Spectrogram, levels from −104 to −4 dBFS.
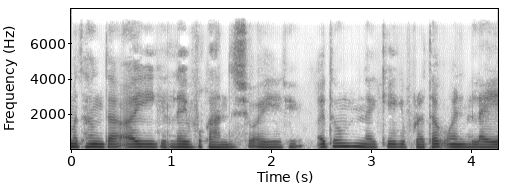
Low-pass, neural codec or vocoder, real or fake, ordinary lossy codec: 7.2 kHz; codec, 16 kHz, 2 kbps, X-Codec, WavLM features, trained on Multilingual LibriSpeech; fake; none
